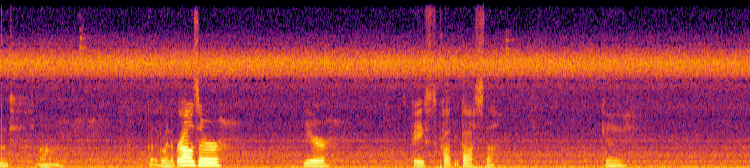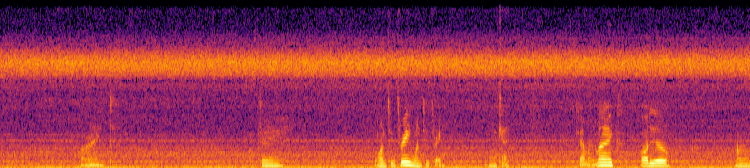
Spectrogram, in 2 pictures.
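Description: A woman speaks calmly and close to a clip-on microphone, in short bursts with pauses.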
